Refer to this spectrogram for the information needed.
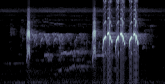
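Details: Sooty-headed bulbul in the wild, recorded while a young lure bird is tested: two sharp clicks with a faint warble between, then three loud, slurred notes that rise and fall, given in quick succession.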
